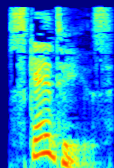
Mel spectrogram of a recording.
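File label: "scanties", British English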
